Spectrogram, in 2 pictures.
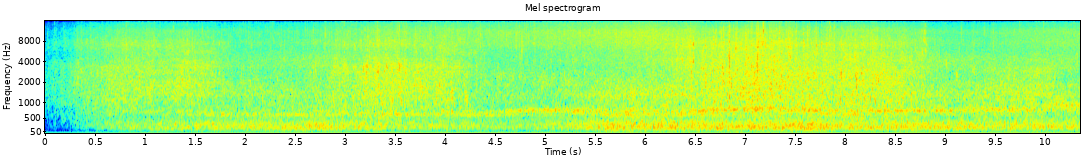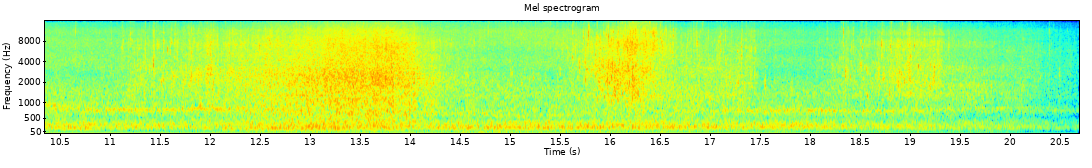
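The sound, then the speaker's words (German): Coast guard boat setting off on the sea, its motor holding a steady hum beneath rushing surf and gusting wind that swell and ease across the stretch. “Die Männer von der Küstenwache fahren mit ihrem Boot los.”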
